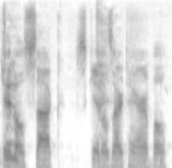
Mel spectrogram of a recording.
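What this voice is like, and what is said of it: Robot voice. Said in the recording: “robot voice”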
